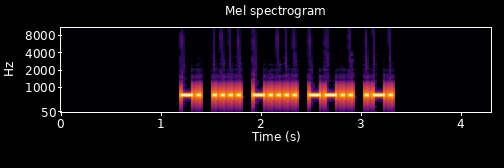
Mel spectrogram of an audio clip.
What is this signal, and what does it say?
Morse code, heard as a keyed tone, about 30 wpm, 700 Hz. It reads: NH6ZR
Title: USA Call Signs - 5 Characters - 4x Character Spacing - 30wpm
